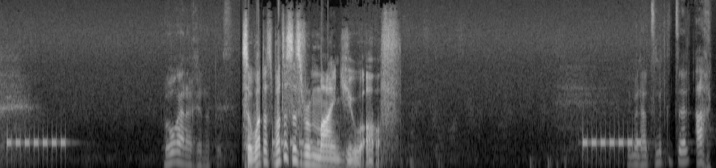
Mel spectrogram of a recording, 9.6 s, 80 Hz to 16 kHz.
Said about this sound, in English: So it's 8 beeps in sequence. 8 short signals.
